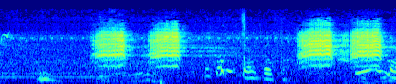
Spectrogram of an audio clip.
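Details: A military macaw gives four loud, harsh, grating squawks in two pairs, each about half a second long, while people talk quietly in the background.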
